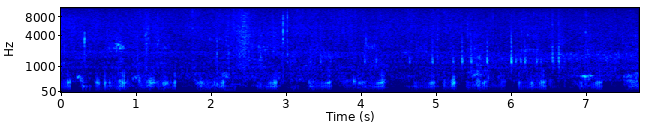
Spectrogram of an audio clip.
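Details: Lion cubs snarling and growling intensely at a zebra carcass in the Timbavati: rough, low, rasping growls in uneven bursts, roughly one or two per second, with brief pauses between and a faint outdoor background.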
